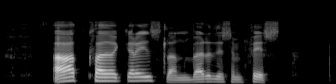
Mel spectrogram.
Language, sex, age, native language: Icelandic, male, 20-29, Icelandic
